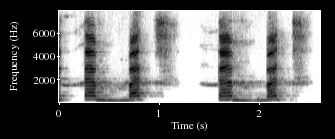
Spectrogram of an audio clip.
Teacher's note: ता में हम्स यानी हवा सी निकल रही होती है, तब्बत नहीं होता है वो, बिल्कुल एकदम से स्ट्रॉन्ग सा ता नहीं बनता है वो।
